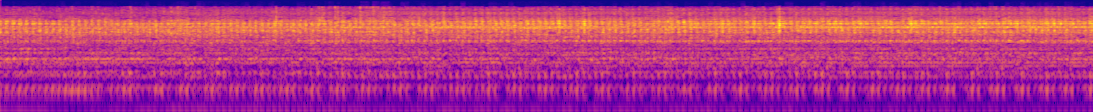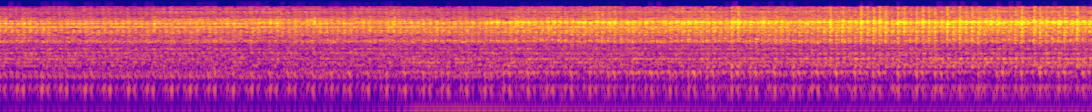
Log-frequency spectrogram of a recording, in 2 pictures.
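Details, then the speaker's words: Proxxon mini scroll saw with heavy-gauge blade after loosening over-tight blade tension: fast, even buzzing strokes about three per second, no snatching or rattle, getting smoother; tension right and cutting cleanly. "There we go. See how it's getting smoother and smoother? Okay, that sounds good to me."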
